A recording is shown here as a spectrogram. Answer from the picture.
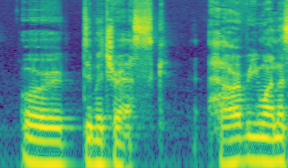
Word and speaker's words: Dimitrescu: Spoiler alert, I didn't, but it's pronounced Lady Dimitrescu or Dimitrescu, however you want to say it.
